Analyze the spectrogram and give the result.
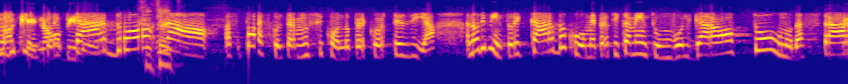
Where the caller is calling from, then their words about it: Cinisello Balsamo, Lombardy, Italy; realtà siamo da Cinisello, vabbè, Cinisello Balsamo, comunque in provincia di Milano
